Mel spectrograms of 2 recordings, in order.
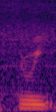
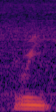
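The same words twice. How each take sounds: The two takes are said the same way.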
